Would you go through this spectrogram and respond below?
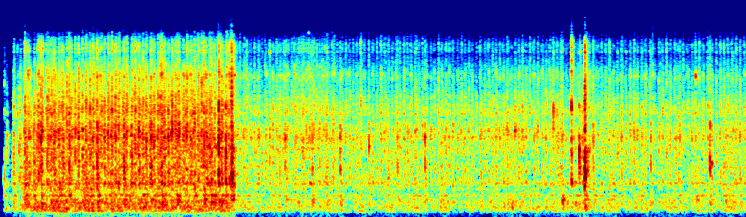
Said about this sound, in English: A sewing machine.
